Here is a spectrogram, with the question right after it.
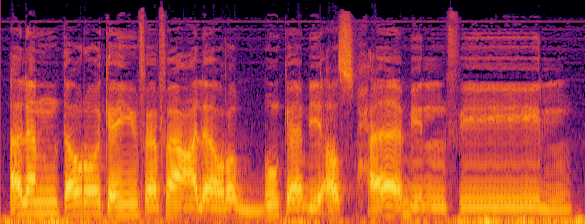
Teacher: Maka huruf ra harus kita tafkhimkan ketika pertama dalam keadaan berharokat fathah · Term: suara ra yang mufakham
